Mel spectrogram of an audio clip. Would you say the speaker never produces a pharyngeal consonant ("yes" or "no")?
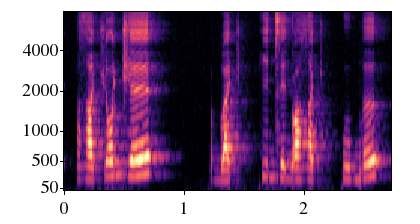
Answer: yes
